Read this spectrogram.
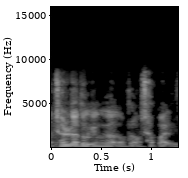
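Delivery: a quick, quiet throwaway repeat of 전라도, 경상도; muttered repeat. Real, not acted. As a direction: mumble the repeat quickly to yourself. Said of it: "예?".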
